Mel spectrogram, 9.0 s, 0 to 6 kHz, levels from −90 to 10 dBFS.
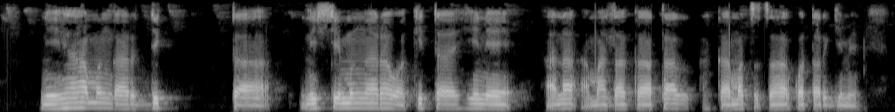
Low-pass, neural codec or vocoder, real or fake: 5.4 kHz; none; real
